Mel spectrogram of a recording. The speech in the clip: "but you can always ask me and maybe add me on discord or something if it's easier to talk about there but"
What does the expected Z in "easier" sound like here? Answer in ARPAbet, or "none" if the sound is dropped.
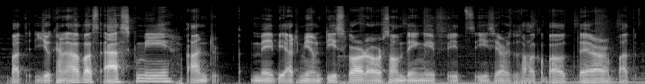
S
